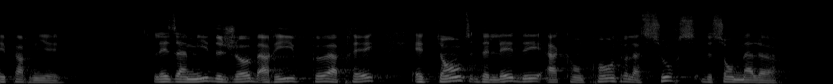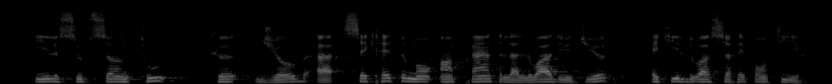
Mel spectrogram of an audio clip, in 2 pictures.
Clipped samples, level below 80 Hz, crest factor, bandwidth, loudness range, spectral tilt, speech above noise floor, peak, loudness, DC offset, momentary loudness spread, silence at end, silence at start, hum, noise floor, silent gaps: under 0.1%; -84 dBFS; 22 dB; 19 kHz; 3 LU; -4 dB/octave; 32 dB; -28 dBFS; -49 LUFS; under 0.1%; 9 LU; 0.25 s; 0 s; none; -81 dBFS; none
